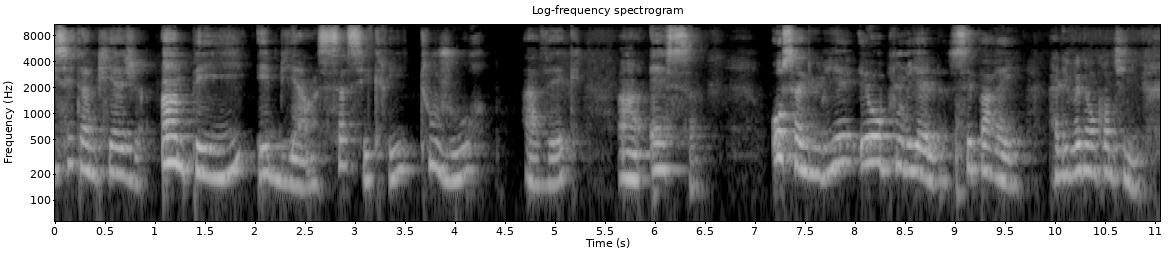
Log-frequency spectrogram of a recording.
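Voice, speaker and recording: Slow, mellow-voiced woman teacher. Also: on the low side. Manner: patient, explains step by step with rhetorical questions. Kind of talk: spelling lesson for children. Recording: roomy echo.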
